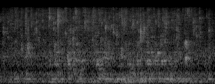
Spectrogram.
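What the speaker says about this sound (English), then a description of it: "Now, you want to add some water, but you want that water to be like lukewarm." Lukewarm tap water runs into a jar for pizza dough yeast, a soft, steady splashing stream with no other sound.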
